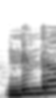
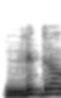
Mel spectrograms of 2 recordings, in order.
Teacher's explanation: निंद्रा यानी अपनी ओर से बीच में न लगा लेते हैं। निंद्रा नहीं होता।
